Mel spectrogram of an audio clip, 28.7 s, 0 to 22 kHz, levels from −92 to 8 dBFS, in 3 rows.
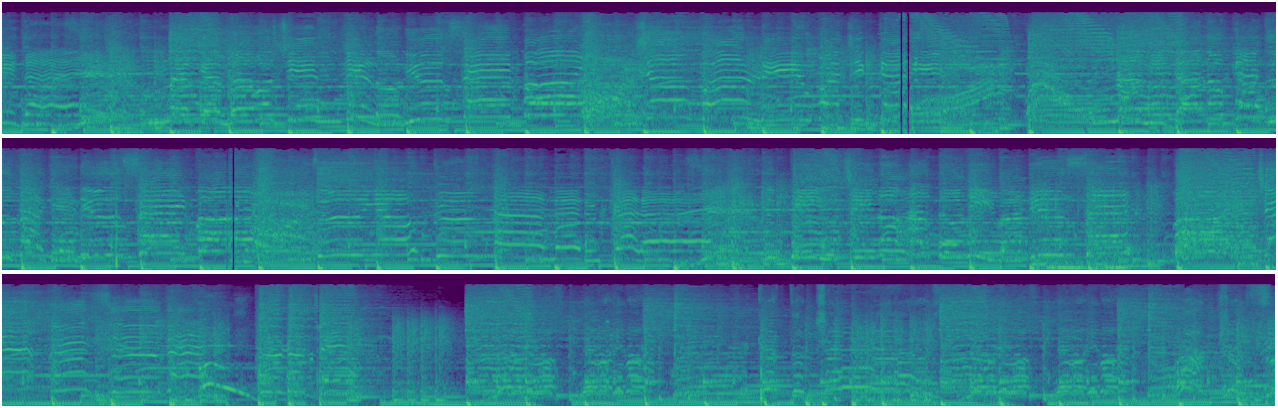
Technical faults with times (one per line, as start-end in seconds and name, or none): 6.71-6.86 corrupt frame decoded
10.41-10.43 loud pop
11.23-11.32 corrupt frame decoded
21.41-21.50 corrupt frame decoded
23.63-23.66 corrupt frame decoded
24.80-24.82 loud pop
